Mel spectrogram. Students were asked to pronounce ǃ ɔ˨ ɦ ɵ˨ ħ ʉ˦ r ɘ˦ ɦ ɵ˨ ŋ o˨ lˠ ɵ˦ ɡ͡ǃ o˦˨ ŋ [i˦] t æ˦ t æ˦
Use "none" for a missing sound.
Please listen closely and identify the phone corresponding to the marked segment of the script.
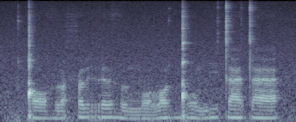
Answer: i˦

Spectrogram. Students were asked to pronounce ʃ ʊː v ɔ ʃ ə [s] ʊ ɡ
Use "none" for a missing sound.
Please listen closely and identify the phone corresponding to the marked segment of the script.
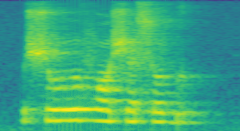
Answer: s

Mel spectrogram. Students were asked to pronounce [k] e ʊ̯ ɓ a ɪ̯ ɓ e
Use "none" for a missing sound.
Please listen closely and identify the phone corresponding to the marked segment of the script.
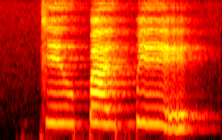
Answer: k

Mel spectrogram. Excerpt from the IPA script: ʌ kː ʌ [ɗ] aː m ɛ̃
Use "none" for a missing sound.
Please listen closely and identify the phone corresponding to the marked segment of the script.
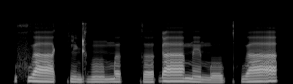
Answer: ɠ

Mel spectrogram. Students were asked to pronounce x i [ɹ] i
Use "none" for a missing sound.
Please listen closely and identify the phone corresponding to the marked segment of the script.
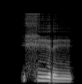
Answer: ɾ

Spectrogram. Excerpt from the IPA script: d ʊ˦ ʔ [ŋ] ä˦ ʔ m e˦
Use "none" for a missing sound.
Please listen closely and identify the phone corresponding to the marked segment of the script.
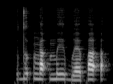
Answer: ŋ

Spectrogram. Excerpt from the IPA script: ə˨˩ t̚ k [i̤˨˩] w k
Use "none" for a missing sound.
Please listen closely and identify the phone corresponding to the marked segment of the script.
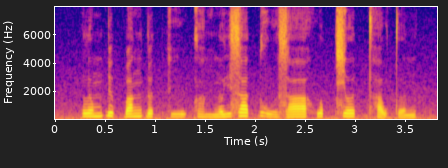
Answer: i̤˨˩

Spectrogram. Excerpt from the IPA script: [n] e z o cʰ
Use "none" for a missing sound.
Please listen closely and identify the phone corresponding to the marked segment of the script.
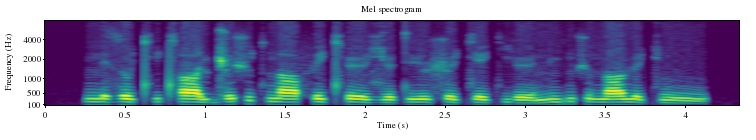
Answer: n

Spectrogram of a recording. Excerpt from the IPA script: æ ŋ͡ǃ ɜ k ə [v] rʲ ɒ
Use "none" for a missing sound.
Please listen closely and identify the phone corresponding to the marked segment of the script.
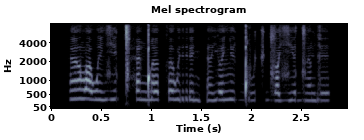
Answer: w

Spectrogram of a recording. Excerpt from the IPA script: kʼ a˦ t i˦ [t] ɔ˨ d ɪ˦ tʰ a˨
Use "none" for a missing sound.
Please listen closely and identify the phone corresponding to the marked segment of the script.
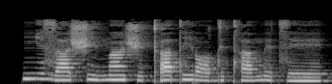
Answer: ɾ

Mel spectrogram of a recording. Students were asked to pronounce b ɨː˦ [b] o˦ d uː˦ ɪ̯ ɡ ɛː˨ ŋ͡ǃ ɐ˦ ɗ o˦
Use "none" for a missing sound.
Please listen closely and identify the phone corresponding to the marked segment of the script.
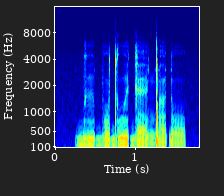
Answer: b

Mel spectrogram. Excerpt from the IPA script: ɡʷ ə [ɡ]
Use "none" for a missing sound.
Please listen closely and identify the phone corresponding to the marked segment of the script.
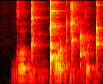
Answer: ɖ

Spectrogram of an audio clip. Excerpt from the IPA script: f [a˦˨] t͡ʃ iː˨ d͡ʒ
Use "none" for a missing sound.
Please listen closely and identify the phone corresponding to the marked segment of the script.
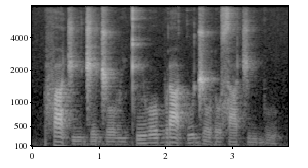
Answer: a˦˨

